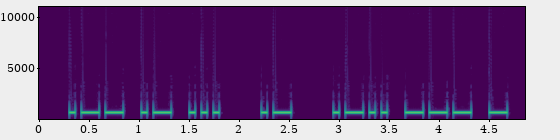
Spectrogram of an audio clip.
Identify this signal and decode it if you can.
Morse code, heard as a keyed tone, about 20 wpm, 700 Hz. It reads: WAS A LOT
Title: Sets of 4 Words 20wpm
